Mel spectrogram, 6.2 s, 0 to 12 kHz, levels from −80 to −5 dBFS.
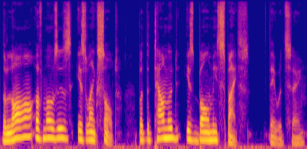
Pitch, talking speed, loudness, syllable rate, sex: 140 Hz, 155 wpm, -17 LUFS, 3.9 syllables/s, male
